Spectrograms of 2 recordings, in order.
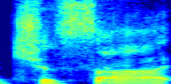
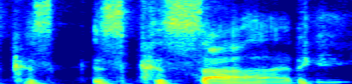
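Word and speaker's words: חסד: You be calling him Chasad. It's Kassad. That's crazy. You I've say never ever said it right. I always say you Chasad. say Cha. Yeah, you pronounce it Cha. In the Hebrew, it's so it's Kassad.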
